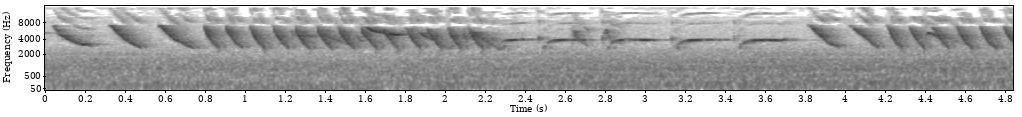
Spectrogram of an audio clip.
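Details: Happily singing Red Agate canary delivers rapid trains of high, steeply falling notes, a brief stretch of short flat whistled tones, then another quick descending trill.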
